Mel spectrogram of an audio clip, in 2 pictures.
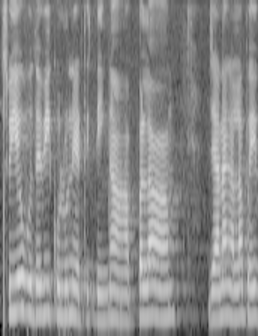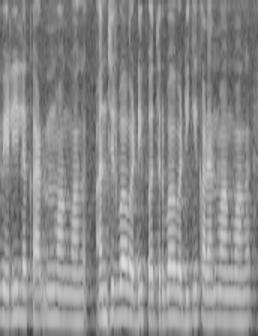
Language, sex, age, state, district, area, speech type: Tamil, female, 30-45, Tamil Nadu, Dharmapuri, rural, spontaneous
